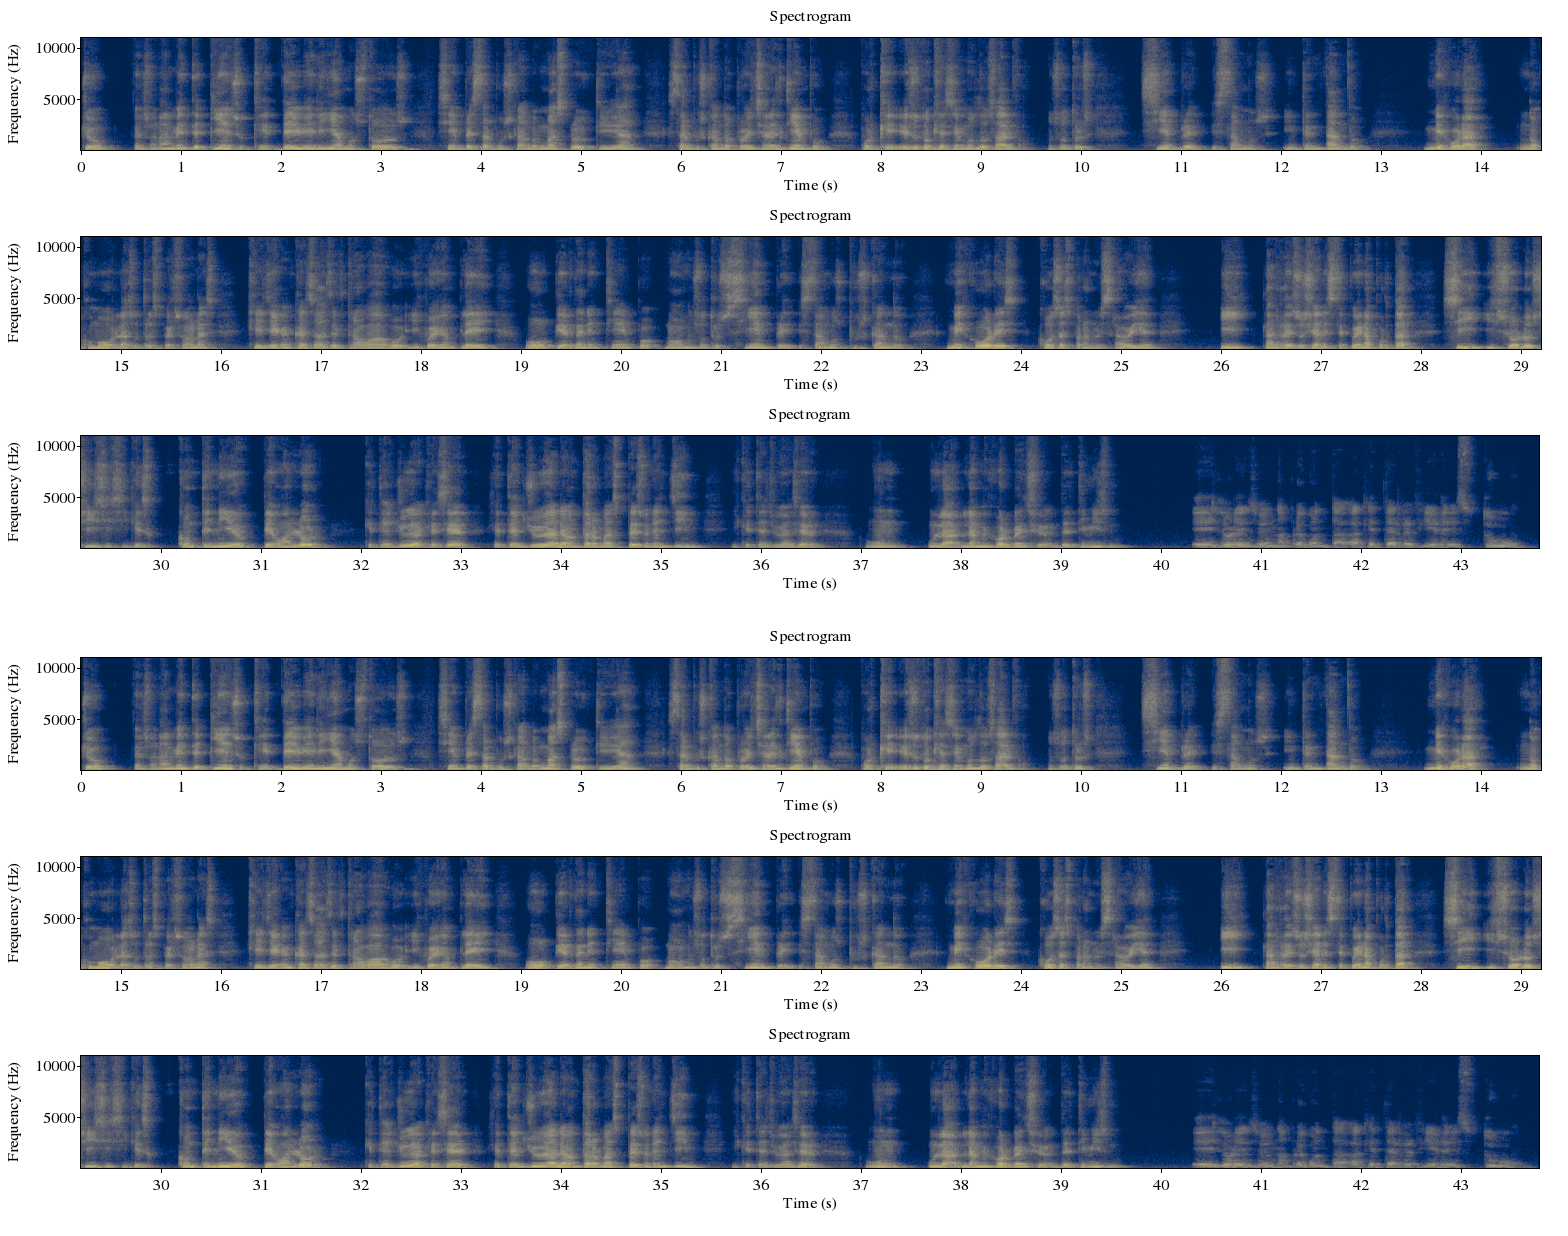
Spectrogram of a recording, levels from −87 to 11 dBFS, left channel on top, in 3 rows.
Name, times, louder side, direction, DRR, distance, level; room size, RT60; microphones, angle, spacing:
voice 1, 0.0-3.3 3.6-10.2 10.6-12.9 13.4-14.0 14.4-25.5 26.0-29.9 30.2-31.7 32.0-35.5 35.7-36.7 37.0-39.6, right 1 dB, 5° right, 0.6 m, -21 dB
voice 2, 40.3-43.6, left 2 dB, 60° left, 1.0 m, -31 dB
3.4 x 3.1 x 2.8 m
head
